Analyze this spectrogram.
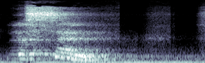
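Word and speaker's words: listen: लिसन, सुनना, लिस्टन लिखते हैं, पढ़ते हैं लिसन।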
